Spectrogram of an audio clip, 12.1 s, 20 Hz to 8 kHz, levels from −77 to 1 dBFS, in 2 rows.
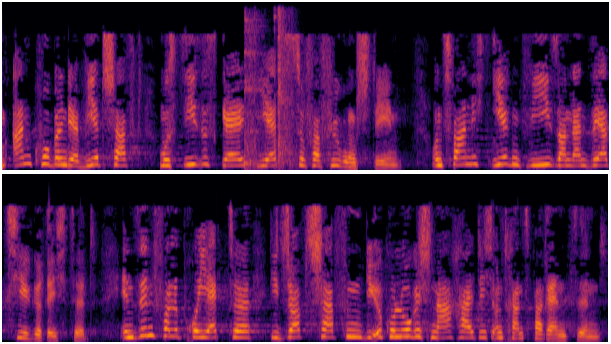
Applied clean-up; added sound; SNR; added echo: none; Cutlery, silverware / Dishes, pots, and pans; 11 dB; none.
